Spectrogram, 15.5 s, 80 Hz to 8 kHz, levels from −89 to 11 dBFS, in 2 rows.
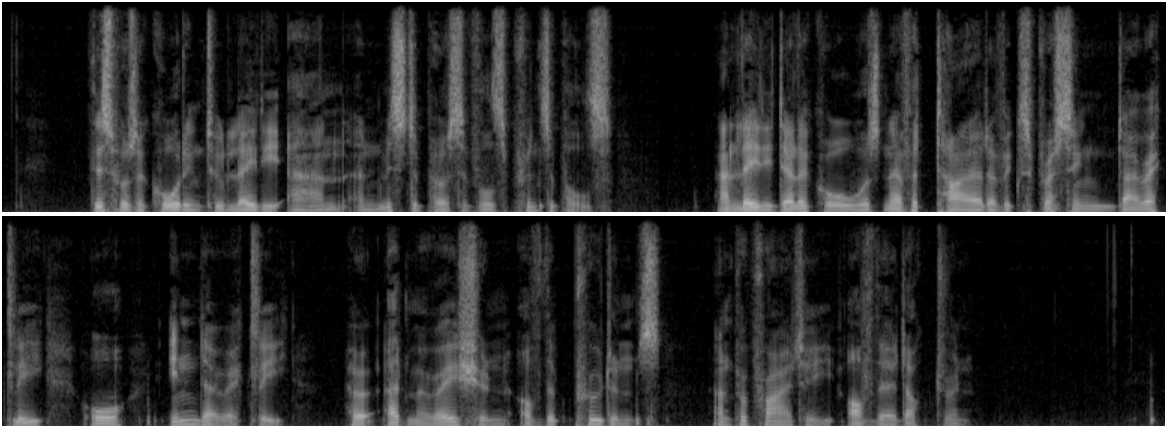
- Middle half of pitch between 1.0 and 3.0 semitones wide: No, average, 3.4 semitones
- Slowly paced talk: Yes, slow, 120 wpm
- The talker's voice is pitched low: Yes, low, 100 Hz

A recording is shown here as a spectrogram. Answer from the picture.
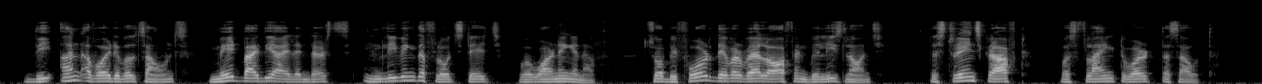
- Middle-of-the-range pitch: No, low, 130 Hz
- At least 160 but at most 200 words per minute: No, average, 150 wpm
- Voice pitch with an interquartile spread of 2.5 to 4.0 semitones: Yes, average, 3.3 semitones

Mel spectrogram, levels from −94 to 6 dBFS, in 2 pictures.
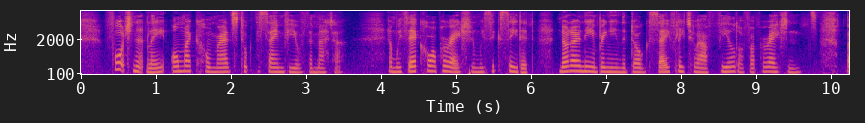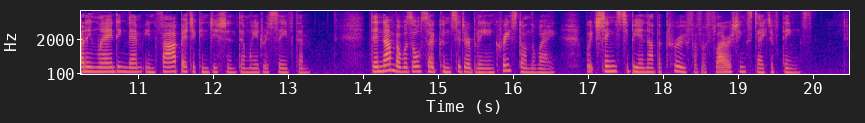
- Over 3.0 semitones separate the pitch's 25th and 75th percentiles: No, narrow, 2.6 semitones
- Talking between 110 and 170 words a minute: No, average, 185 wpm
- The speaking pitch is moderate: No, high, 200 Hz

